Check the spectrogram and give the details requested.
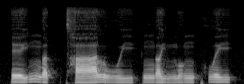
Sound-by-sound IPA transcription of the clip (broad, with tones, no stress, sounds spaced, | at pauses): e˨˥ j ŋ ɐ˨˥ t̚ t̪ʰ aː˨˥ l uː˨ j | ŋ ɐ˨˩ j n̪ ʊ˨ ŋ kʷʰ e˥ j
